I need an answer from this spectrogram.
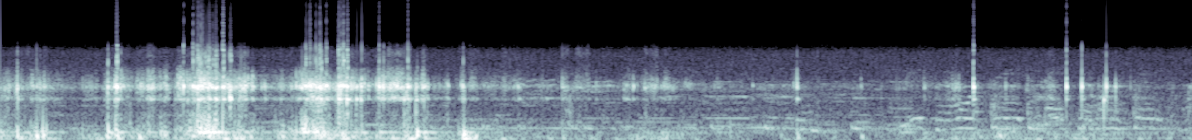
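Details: A rumbling vehicle engine and bursts of wind buffeting mix with faint background music and a few brief voices, with no animal sound standing out.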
